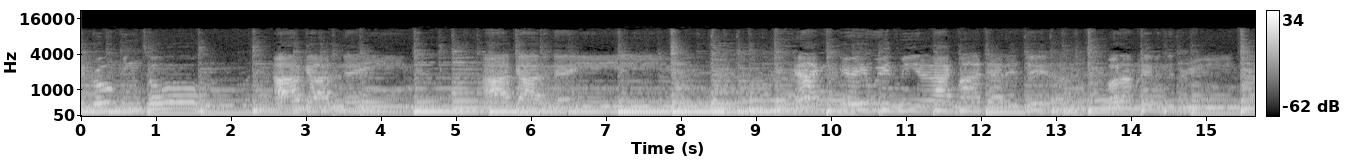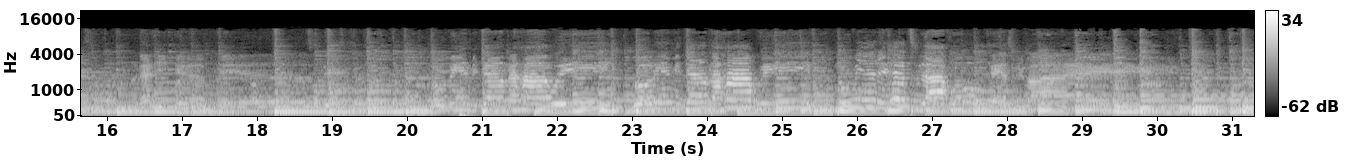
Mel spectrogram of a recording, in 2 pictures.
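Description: Acoustic guitar strummed steadily as song accompaniment, with a man's singing voice coming in and out over it.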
